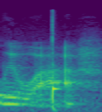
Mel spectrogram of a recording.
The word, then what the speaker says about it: Lua: my faves from the list is the name lua lua is l-u-a and lua happens to mean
